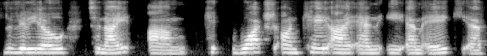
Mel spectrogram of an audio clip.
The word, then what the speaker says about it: Kinema: video tonight, watch on KINEMA, Kinema, I think is how they say it, because I know there will be other screenings over the next few weeks. But Cinema, Jordan, it's cinema with a K.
